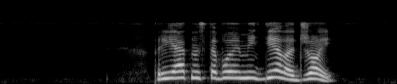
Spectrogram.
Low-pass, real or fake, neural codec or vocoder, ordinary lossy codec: 7.2 kHz; fake; codec, 16 kHz, 4 kbps, FunCodec, trained on LibriTTS, 50 frames a second; none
